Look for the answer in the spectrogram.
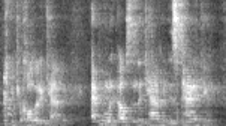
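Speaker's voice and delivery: usual speaking voice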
